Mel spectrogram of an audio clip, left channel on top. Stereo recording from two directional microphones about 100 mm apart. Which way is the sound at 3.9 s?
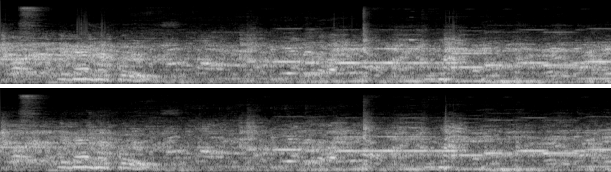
5° left (ahead or behind).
